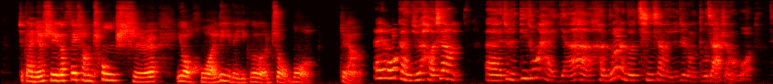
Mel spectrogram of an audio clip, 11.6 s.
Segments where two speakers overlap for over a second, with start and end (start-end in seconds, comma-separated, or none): none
